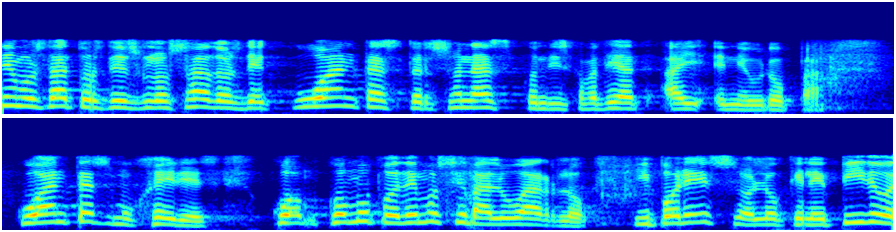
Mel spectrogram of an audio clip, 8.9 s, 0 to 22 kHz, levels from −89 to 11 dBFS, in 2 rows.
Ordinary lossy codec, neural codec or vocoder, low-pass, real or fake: Opus, 64 kbps; autoencoder, 48 kHz, 128 numbers a frame, DAC-VAE, trained on Japanese speech; 5.4 kHz; fake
